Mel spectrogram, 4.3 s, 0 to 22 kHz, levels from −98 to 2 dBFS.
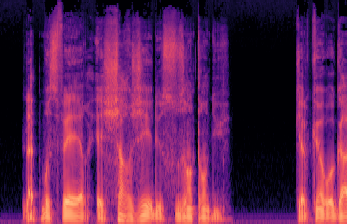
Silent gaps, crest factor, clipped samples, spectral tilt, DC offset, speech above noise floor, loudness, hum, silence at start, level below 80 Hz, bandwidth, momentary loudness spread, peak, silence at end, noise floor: none; 18 dB; under 0.1%; -5.5 dB/octave; under 0.1%; 44 dB; -20 LUFS; none; 0.3 s; -34 dBFS; 20 kHz; 8 LU; -4 dBFS; 0 s; -63 dBFS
